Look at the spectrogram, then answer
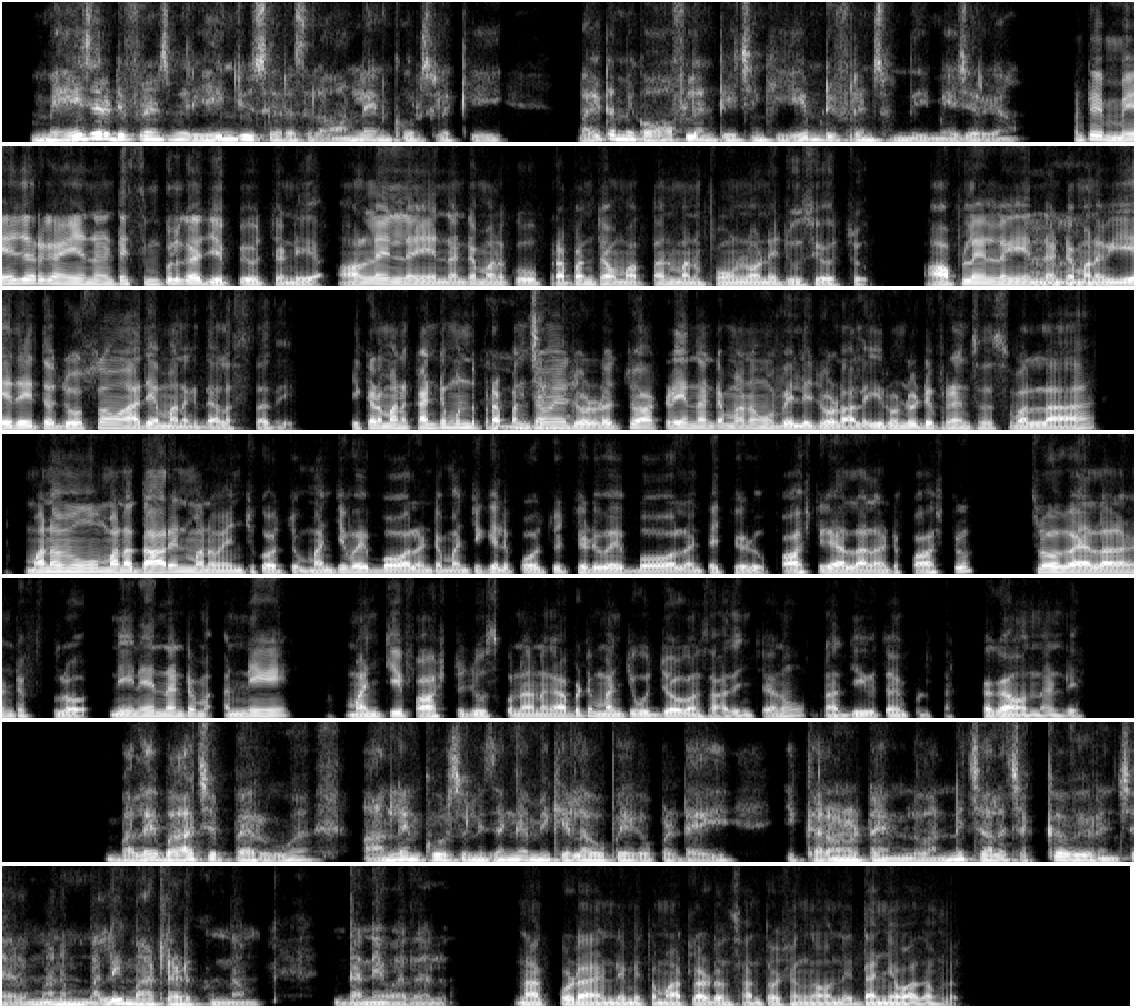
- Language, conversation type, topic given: Telugu, podcast, ఆన్‌లైన్ కోర్సులు మీకు ఎలా ఉపయోగపడాయి?
- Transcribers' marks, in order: in English: "మేజర్ డిఫరెన్స్"; in English: "ఆన్‌లైన్"; in English: "ఆఫ్‌లైన్ టీచింగ్‌కి"; in English: "డిఫరెన్స్"; in English: "మేజర్‌గా?"; in English: "మేజర్‌గా"; in English: "సింపుల్‌గా"; in English: "ఆన్‍లైన్‍లో"; in English: "ఆఫ్‍లైన్‍లో"; in English: "డిఫరెన్సెస్"; in English: "ఫాస్ట్‌గా"; in English: "స్లోగా"; in English: "స్లో"; in English: "ఫాస్ట్"; in English: "ఆన్‌లైన్"; lip smack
